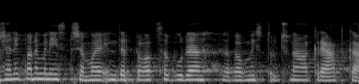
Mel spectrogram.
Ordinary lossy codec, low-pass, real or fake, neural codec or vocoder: Opus, 64 kbps; 7.2 kHz; fake; codec, 16 kHz, 4 kbps, FunCodec, trained on LibriTTS, 50 frames a second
